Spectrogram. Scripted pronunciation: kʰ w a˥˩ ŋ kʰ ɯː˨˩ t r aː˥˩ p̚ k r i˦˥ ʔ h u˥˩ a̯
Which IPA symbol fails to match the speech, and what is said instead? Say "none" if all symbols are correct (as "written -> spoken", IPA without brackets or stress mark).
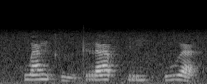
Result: none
